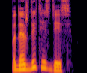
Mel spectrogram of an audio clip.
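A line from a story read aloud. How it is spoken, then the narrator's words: Indifferent command. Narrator (Russian): безразличным тоном велели ей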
